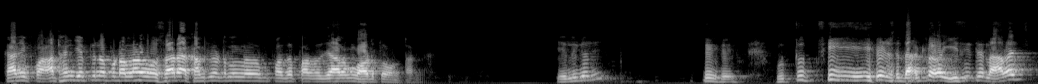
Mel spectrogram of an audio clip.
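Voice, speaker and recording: A male spiritual teacher giving a scripture lecture in a somewhat raised voice. He explains step by step, puts rhetorical questions to his listeners and slows down for emphatic asides. The recording sounds dull and lo-fi. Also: on the high side.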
